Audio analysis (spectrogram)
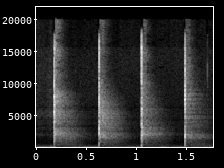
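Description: Four sharp hand claps at an even pace, close and crisp, with quiet room background between them.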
